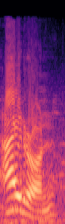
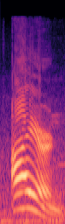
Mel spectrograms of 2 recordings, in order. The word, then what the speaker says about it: iron: Eso es, cuidado con la pronunciación de esa palabra, iron. No es iron, it's iron.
